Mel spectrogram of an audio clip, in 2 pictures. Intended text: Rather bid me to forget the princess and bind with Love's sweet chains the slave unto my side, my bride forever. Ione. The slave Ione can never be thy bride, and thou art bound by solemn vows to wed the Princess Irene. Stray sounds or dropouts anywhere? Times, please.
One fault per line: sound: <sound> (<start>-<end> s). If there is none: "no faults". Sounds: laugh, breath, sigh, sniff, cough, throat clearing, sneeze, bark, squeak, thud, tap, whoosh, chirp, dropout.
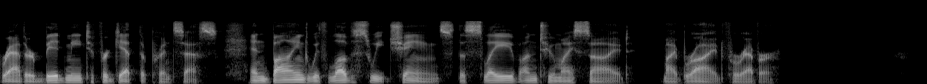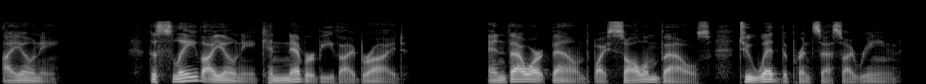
no faults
